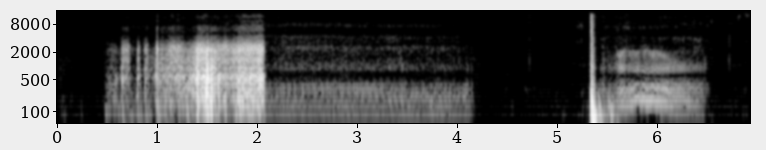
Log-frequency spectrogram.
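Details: Domestic cat in a compilation of cute and funny cats: a loud rough purring burst rolls for about a second and a half, a softer low rumble follows, then a sharp click and a short harmonic meow-like call near the end.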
